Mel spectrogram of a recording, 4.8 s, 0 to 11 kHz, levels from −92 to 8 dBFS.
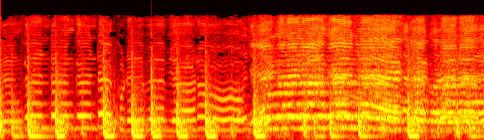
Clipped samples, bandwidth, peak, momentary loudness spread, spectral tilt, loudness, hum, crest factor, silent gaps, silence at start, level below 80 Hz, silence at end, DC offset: under 0.1%; 8 kHz; 0 dBFS; 5 LU; -4.5 dB/octave; -16 LUFS; none; 16 dB; none; 0 s; -44 dBFS; 0 s; under 0.1%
